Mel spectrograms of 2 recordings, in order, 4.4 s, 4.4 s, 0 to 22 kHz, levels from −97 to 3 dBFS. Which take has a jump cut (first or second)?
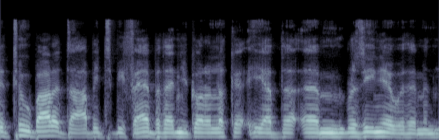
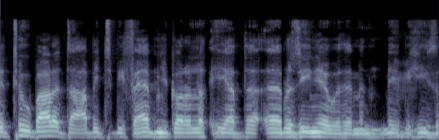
second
